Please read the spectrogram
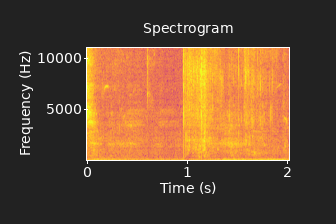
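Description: Faint sloshing of river water as a small bass is lowered over the side of a boat and released, over a low steady rumble.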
